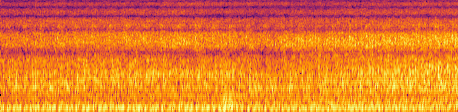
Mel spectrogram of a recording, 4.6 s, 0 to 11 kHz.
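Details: 2012 RAM diesel, VGT turbo (HE351) rebuilt, at about 2000 rpm with the exhaust brake on: steady low drone with a firm even exhaust rush; the exhaust brake works properly.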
